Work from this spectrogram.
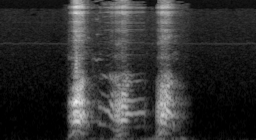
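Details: North American coyote giving three short, hoarse barks in under a second, the middle one drawn out slightly, in a quiet setting.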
